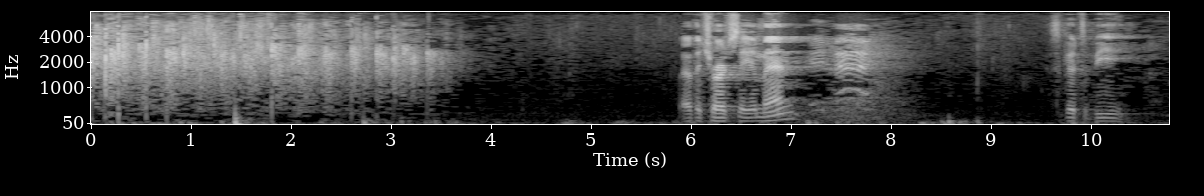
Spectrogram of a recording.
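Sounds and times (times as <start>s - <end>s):
church congregation applause: 0.0s - 3.8s
speech: 5.9s - 7.2s, 9.8s - 10.4s.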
